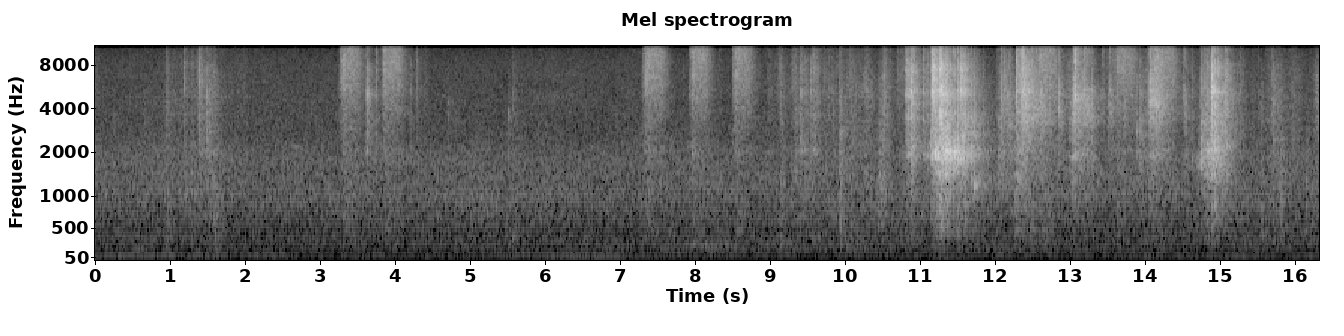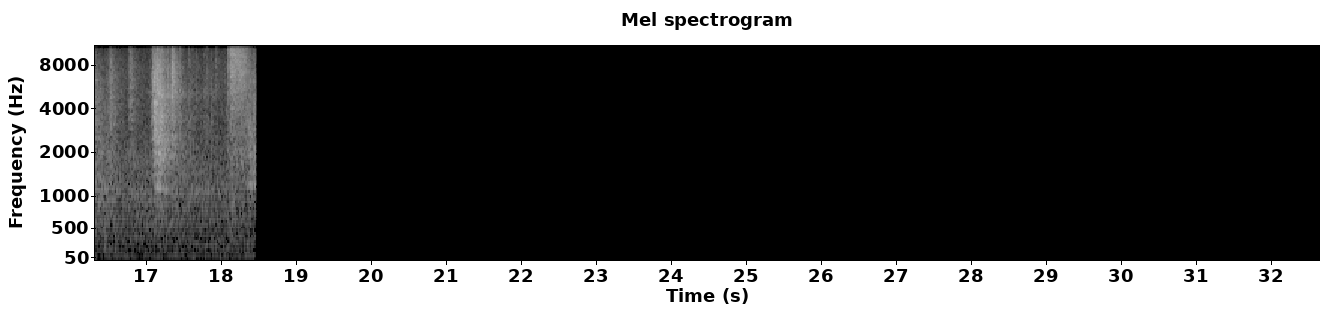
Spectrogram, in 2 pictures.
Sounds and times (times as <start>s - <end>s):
Spray: 3.2s - 4.4s, 7.3s - 8.9s, 11.1s - 15.2s, 18.0s - 18.5s.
